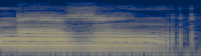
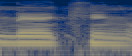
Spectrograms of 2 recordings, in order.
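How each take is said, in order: First: The second syllable starts with a j sound. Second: The second syllable starts with a k sound. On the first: This is the Chinese form of the name. "that's the Chinese pronunciation" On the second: This is the English form of the name. "American English"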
